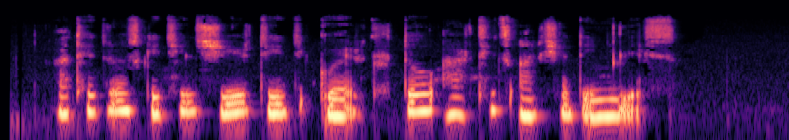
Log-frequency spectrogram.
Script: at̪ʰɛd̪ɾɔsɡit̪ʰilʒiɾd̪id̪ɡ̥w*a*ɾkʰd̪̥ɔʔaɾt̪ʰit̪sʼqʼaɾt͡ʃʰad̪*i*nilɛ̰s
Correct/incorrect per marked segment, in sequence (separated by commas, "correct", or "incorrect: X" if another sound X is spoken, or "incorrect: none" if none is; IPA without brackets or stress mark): incorrect: ɛ, correct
